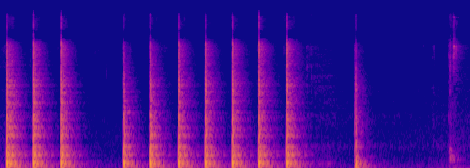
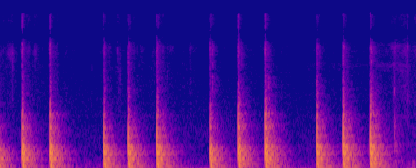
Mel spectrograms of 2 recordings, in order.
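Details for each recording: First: Acoustic guitar top tapped over a loose brace, compared with an already reglued solid one: sharp taps about four a second, each with a dull, buzzy tail. The brace is loose inside. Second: Tap test on an acoustic guitar top over a reglued brace: clean, dry knocks in small groups that die away quickly with no buzz or rattle; brace solidly glued.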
